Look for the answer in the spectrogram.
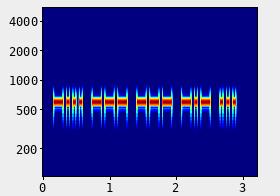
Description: Morse code, heard as a keyed tone, about 25 wpm, 600 Hz. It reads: BOOKS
